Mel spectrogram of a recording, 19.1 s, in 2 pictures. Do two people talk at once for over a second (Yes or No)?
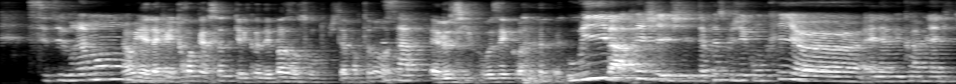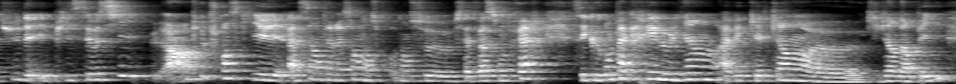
No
